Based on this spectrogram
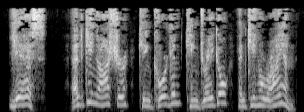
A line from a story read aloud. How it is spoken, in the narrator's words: Jeff answered excitedly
